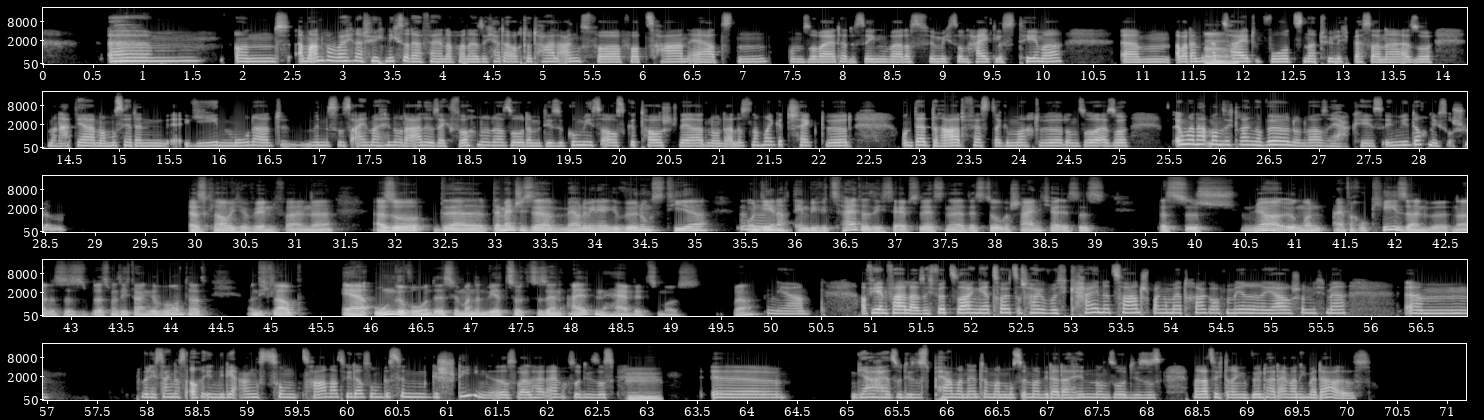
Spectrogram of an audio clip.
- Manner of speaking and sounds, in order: none
- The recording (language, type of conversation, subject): German, podcast, Kannst du von einer Situation erzählen, in der du etwas verlernen musstest?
